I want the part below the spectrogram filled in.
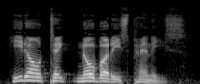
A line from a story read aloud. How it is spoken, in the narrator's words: the woman shout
